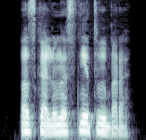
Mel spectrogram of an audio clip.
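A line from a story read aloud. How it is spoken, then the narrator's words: Plain. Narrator (Russian): ответил Сильвест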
